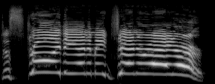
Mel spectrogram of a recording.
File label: Attack Generator, Female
